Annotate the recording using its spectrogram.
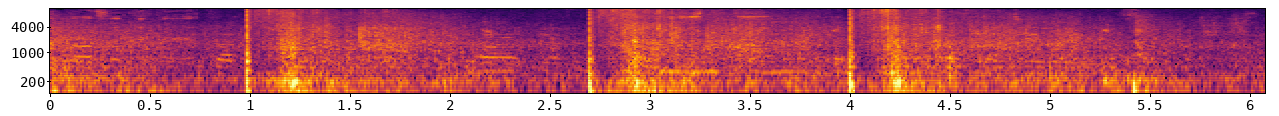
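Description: Fireworks burst with sharp loud bangs.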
